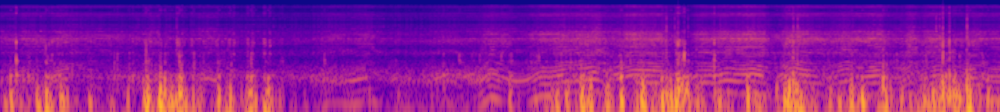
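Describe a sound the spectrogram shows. A two-stroke dirt bike engine revs up and down on a trail.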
